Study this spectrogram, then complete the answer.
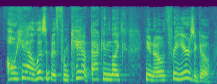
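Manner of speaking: high, loud, excited recall; light up as the memory hits; mock-excited twin remembering camp; excited recognition.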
